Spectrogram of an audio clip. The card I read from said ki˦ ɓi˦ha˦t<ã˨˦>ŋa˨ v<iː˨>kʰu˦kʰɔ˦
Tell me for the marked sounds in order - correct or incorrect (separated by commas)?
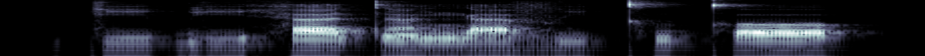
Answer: incorrect, correct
